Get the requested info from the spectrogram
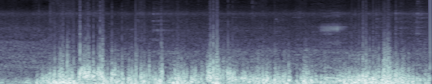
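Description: Wind buffeting the microphone: a loud, uneven rush that rises sharply about half a second in and stays up, with gusty knocks.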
